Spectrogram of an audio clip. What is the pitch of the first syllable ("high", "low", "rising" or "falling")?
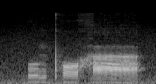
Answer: low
